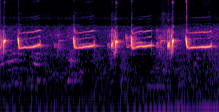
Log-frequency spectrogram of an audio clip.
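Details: Bar-winged prinia in an energetic lure recording meant to prompt other birds to sing: sharp, ringing notes near one pitch, with brief rising and falling flicks, repeated about seven times in three seconds.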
